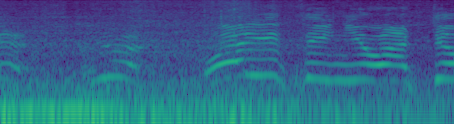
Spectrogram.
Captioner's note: speaking in a foreign language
